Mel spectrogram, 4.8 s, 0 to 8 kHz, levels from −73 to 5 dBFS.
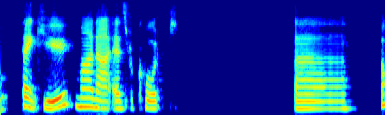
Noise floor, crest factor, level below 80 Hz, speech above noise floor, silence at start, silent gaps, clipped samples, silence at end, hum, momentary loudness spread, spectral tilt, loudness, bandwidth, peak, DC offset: under -90 dBFS; 18 dB; -72 dBFS; over 70 dB; 0 s; 2.71-3.67 s; under 0.1%; 0 s; none; 12 LU; -6.5 dB/octave; -20 LUFS; 7.4 kHz; -4 dBFS; under 0.1%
